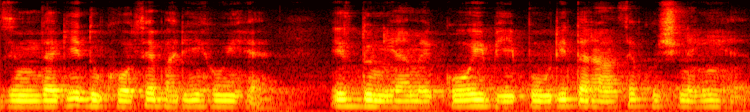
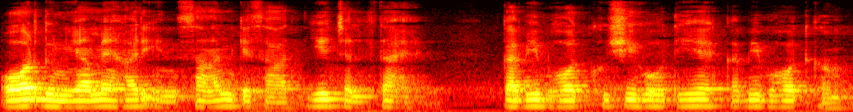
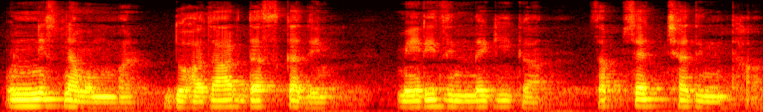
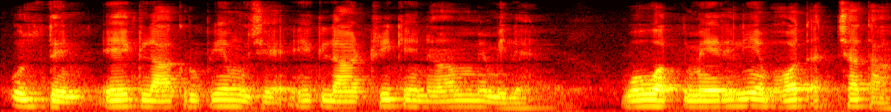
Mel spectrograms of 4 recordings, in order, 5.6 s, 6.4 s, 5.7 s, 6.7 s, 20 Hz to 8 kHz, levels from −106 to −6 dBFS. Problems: none marked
